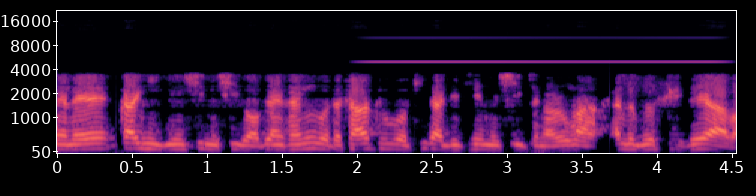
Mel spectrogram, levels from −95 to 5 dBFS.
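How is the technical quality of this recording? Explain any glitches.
The recording has one clear fault: a feedback whistle. It starts at 1.93 s and runs to the end of the clip. A thin, steady tone at about 5 kHz sits behind the sound, roughly 20 dB below it, swelling and fading slowly in level. The likely cause is a loudspeaker-to-microphone loop held just at the edge of feedback. At that gain, one high frequency keeps ringing without growing into a full howl.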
